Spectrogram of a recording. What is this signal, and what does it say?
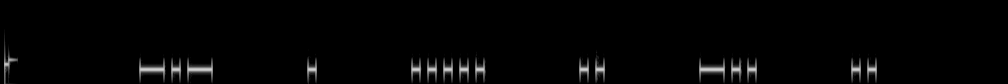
Morse code, heard as a keyed tone, about 16 wpm, spaced as for 7 wpm, 700 Hz. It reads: KE5IDI
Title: USA Call Signs - 6 Characters - 4x Character Spacing - 15wpm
